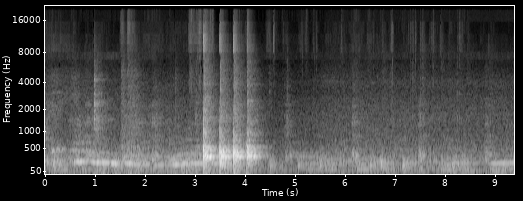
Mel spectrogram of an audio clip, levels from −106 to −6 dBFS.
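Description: A recording of everyday sounds, with plainly audible Opus compression throughout. Tonal and sustained parts come across grainy and rough, with a noisy fizz where clean detail should be, rather than the swirling holes typical of MP3. The likely cause is the music (CELT) mode of Opus running short of bits, so starved bands are filled with folded or synthetic content, which fits a low bitrate around 16 kbps. Bandwidth stays full, extending to about 20.4 kHz.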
